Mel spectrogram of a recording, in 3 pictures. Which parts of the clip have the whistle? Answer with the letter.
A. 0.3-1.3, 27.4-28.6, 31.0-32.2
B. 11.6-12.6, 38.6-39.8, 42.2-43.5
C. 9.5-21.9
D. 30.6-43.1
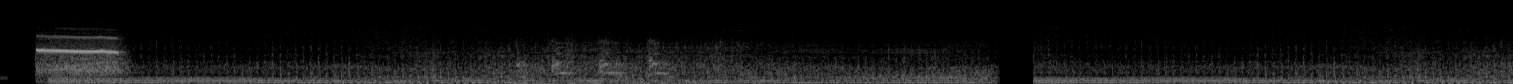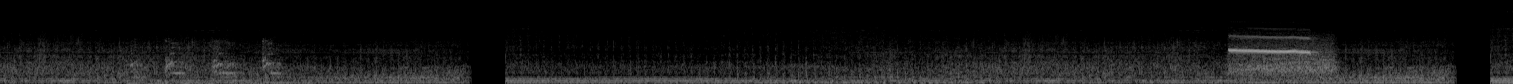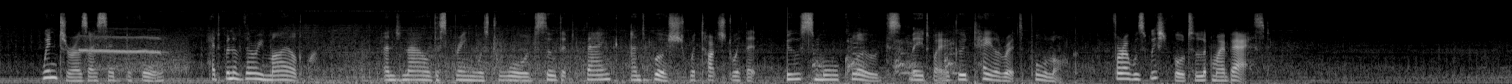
A.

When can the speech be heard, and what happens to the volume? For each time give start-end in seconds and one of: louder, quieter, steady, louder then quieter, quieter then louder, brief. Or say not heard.
30.6-43.1 steady.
